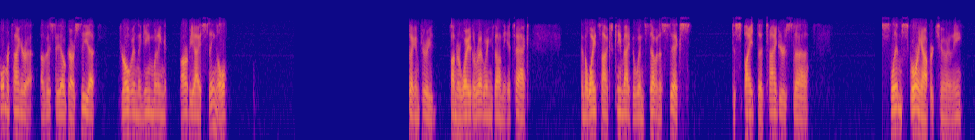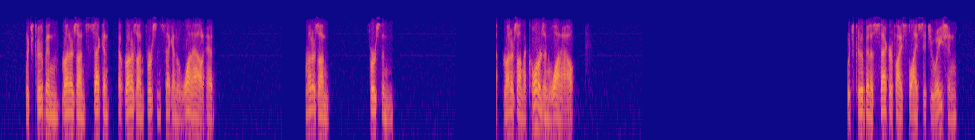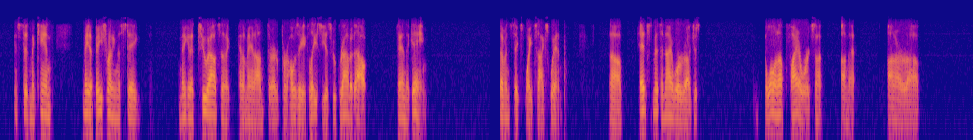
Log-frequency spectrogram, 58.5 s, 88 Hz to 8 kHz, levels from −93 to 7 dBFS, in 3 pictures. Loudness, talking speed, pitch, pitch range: -25 LUFS, 125 wpm, 100 Hz, 90-110 Hz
